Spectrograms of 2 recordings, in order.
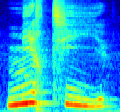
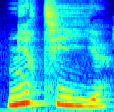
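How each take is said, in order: No difference in how they are said.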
